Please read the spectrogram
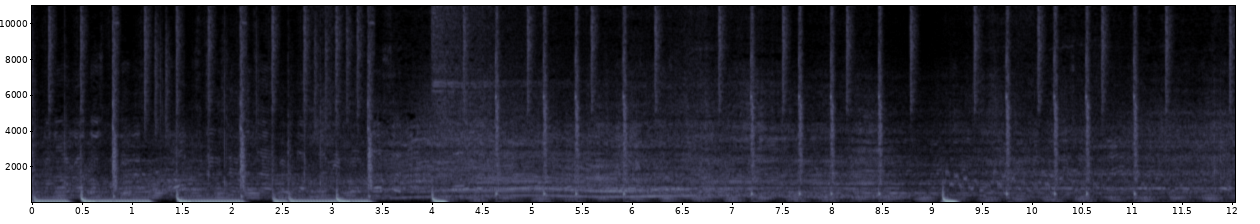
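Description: Electronic background music with a heavy, pulsing bass and a fast beat. The deep bass drops out about three and a half seconds in, leaving a lighter beat with a wavering synth line.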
